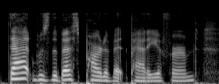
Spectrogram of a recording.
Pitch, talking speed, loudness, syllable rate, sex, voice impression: 190 Hz, 245 wpm, -20 LUFS, 6.8 syllables/s, female, very feminine, slightly young, slightly adult-like, thin, tensed, slightly powerful, bright, slightly hard, clear, slightly cute, very refreshing, slightly sincere, slightly calm, friendly, reassuring, lively, slightly strict, slightly sharp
